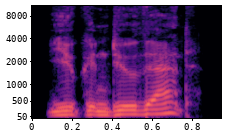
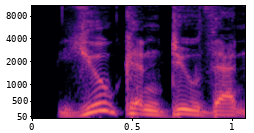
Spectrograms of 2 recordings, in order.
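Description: First: "You can do that?" lifted on "that" like a surprised question; rising question. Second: "You can do that" with YOU pushed and falling; stress on YOU. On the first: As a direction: ask it with "that" rising. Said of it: "You can do that, knucklehead". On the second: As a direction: lean hard on "You", flat and sure. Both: Shown as a demonstration.

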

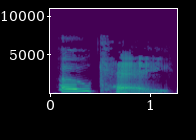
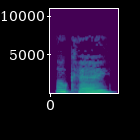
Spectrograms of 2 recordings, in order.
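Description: First: High, grand and drawn-out; grand announcement. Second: Slightly doubtful okay. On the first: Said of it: "he announced grandly". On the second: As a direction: say it with a hint of doubt. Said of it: "he said slightly doubtfully". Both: Acted.

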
